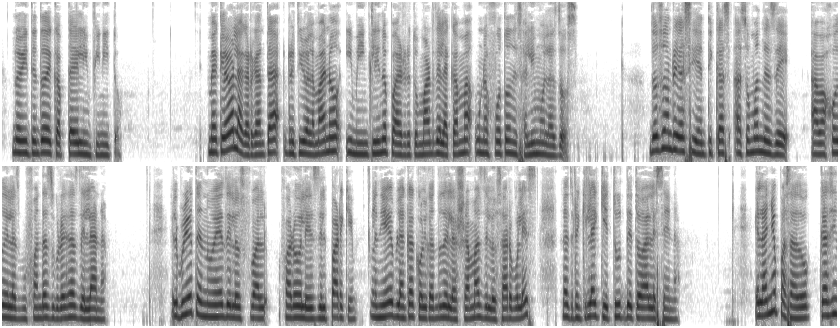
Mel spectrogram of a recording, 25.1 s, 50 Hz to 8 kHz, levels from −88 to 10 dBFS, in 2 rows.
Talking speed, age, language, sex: 165 wpm, 10-29, Spanish, female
